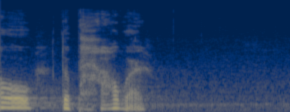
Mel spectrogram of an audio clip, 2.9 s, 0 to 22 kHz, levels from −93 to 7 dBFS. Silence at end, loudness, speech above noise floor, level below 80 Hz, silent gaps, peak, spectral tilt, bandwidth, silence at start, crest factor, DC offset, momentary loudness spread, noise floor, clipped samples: 1.3 s; -34 LUFS; 26 dB; -64 dBFS; none; -16 dBFS; -7 dB/octave; 15 kHz; 0 s; 18 dB; under 0.1%; 14 LU; -58 dBFS; under 0.1%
